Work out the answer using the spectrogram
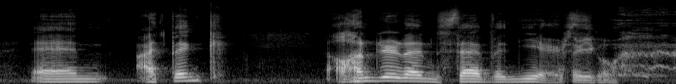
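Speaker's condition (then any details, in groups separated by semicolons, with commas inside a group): Friedreich's ataxia; late-onset type, onset around age 40; over three decades since onset, slow progression, full-time wheelchair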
